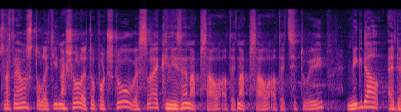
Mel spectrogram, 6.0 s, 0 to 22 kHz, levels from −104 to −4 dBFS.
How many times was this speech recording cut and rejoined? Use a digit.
1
